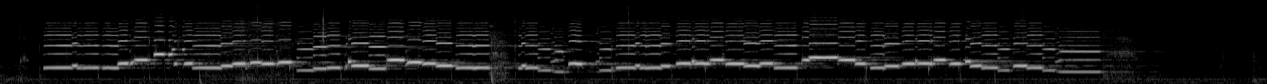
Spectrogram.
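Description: Synthesized Celtic wind-instrument sound from an iPad MIDI sound-module app, played live from a WARBL wind controller: a quick single-line folk melody of rapidly changing notes that stops about a second before the end.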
